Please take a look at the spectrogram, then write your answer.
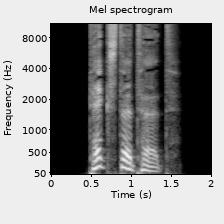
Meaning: inflection of texten: 1. second-person plural preterite 2. second-person plural subjunctive II
- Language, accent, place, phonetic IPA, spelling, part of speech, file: German, Germany, Berlin, [ˈtɛkstətət], textetet, verb, De-textetet.ogg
